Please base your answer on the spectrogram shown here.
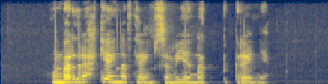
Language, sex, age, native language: Icelandic, female, 40-49, Icelandic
